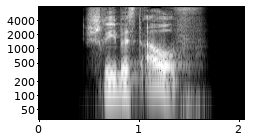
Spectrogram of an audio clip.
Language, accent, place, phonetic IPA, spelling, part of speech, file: German, Germany, Berlin, [ˌʃʁiːbəst ˈaʊ̯f], schriebest auf, verb, De-schriebest auf.ogg
- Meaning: second-person singular subjunctive II of aufschreiben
